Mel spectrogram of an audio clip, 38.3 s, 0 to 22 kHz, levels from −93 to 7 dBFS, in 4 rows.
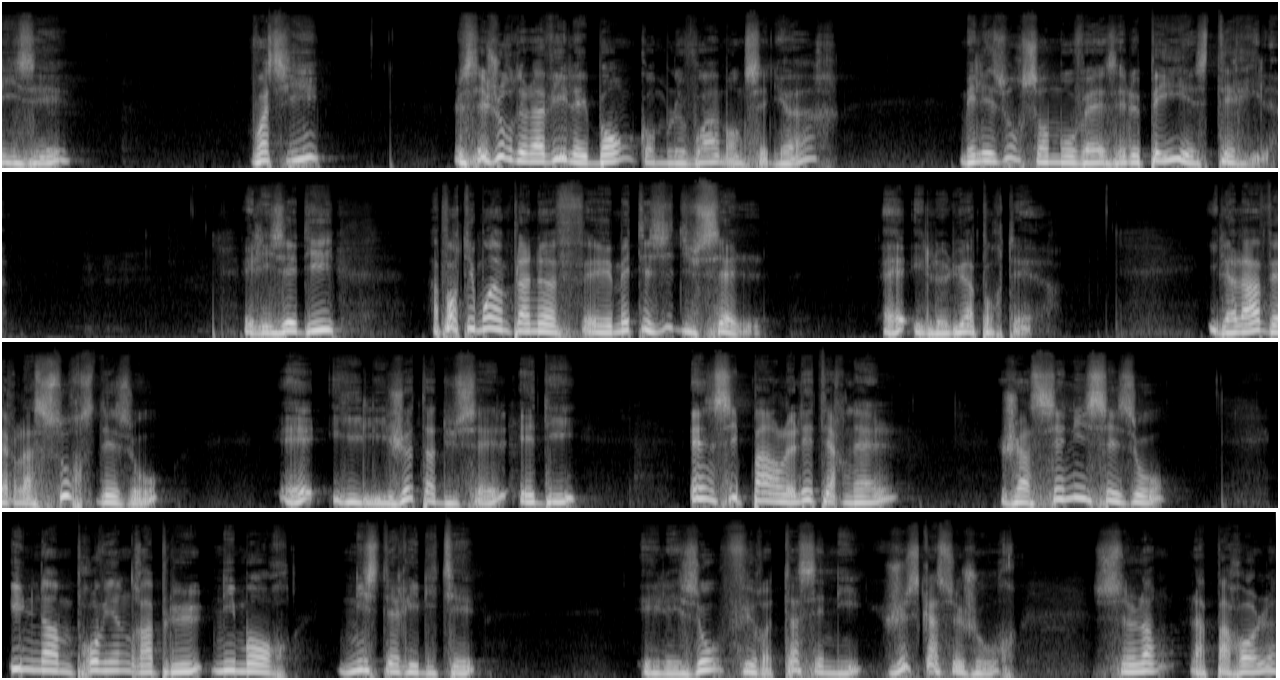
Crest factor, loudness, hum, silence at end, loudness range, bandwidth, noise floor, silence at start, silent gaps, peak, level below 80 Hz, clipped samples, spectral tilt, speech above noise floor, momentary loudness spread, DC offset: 16 dB; -21 LUFS; none; 0 s; 4 LU; 13 kHz; -75 dBFS; 0 s; none; -4 dBFS; -48 dBFS; under 0.1%; -7 dB/octave; 55 dB; 10 LU; under 0.1%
